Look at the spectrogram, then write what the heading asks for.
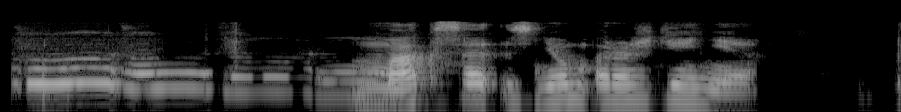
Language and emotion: Russian, neutral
